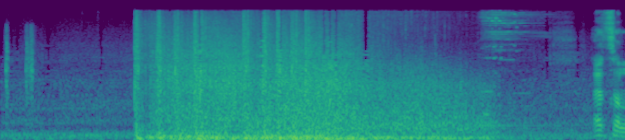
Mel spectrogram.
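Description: An explosion booms and rumbles in a video game.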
